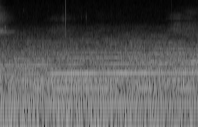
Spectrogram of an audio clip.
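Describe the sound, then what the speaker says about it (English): A broad steady low drone of an aeroplane passing overhead, constant and unbroken throughout, with no voices over it. "I've got a lovely droning aeroplane overhead at the moment"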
